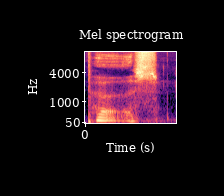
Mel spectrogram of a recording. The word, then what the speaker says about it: Peirce: Peirce, it's spelled P-I-E-R-C-E. That's how he spelled his name. But he was from a well-to-do Boston Brahmin family, and they pronounced it Peirce.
